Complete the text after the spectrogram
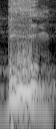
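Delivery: a sudden loud spoken boom; imitated stone thud. Preacher acting out stones thrown at David, loud thud sound. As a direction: slam the word out like a rock hitting.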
